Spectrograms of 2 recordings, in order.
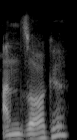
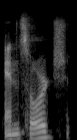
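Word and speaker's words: Ansorge: you pronounce it oh in german it would be anzog in english i always say ensorge but yeah cool there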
